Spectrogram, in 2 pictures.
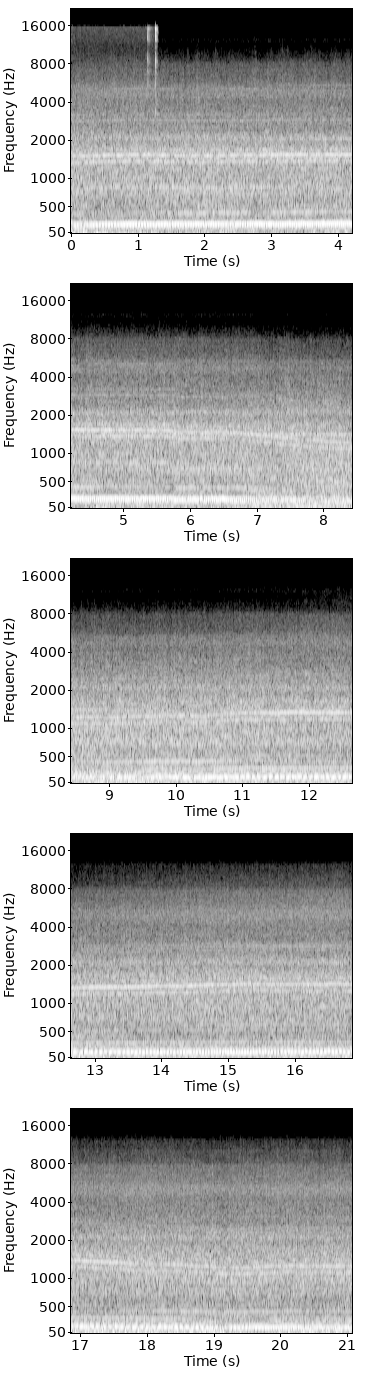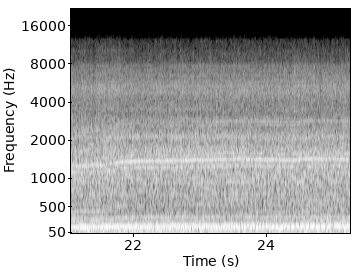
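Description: Snowmobile engine running steadily while riding along a trail. The engine note drops slightly about seven seconds in, then holds steady.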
